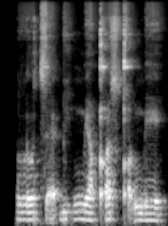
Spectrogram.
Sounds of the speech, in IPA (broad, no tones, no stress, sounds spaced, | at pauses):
l o t͡s æ̰ ɓ i ŋ͡m e qʼ u s qʼ o̰ ŋ͡m e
